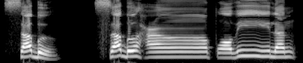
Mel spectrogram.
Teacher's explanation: 5 ہیں، قاف، طا، با، جیم، دال، تو حروف قلقلہ میں سے با آیا ہے، با ساکن ہے تو آواز لوٹائیں گے، سب، سبحا طویلا، اور ہا کی تنوین میں اخفا یعنی گننا ہوگا، کیونکہ تنوین کے بعد حروف اخفا میں سے طا آ رہا ہے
